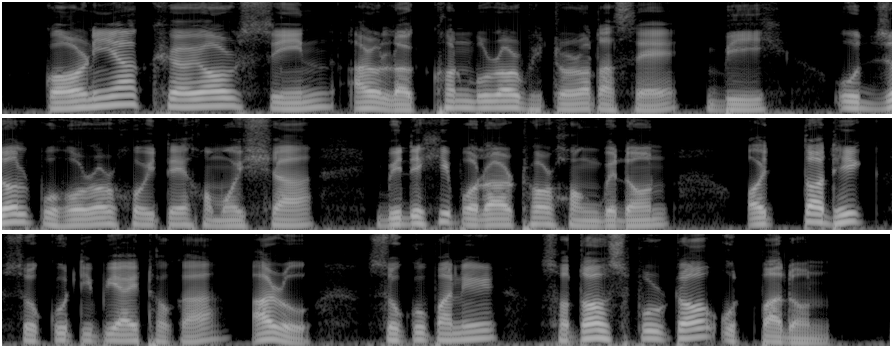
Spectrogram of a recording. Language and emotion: Assamese, neutral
